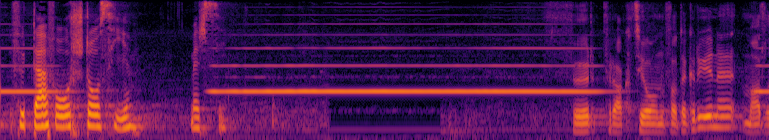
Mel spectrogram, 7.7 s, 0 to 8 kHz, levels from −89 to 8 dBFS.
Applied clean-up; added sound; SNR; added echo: none; Wind instrument, woodwind instrument; 4 dB; none.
